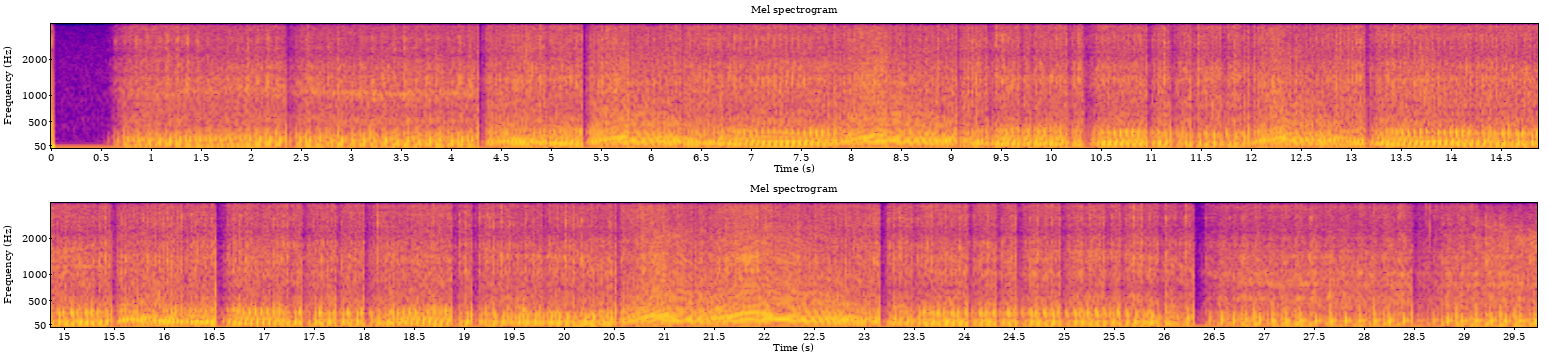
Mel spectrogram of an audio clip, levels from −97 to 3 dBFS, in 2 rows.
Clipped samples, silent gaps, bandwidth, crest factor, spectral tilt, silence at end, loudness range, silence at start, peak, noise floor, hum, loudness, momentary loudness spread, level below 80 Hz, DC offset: under 0.1%; none; 4 kHz; 10 dB; -11.5 dB/octave; 0 s; 2 LU; 0 s; 0 dBFS; -53 dBFS; none; -12 LUFS; 4 LU; -18 dBFS; 5%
